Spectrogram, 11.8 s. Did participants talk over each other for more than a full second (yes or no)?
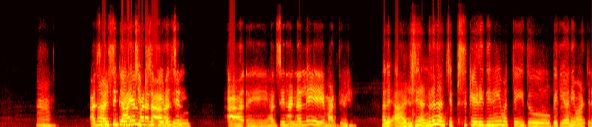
yes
